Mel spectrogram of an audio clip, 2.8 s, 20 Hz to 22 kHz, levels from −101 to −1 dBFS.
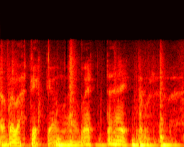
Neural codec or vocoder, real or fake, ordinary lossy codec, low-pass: none; real; none; 7.2 kHz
